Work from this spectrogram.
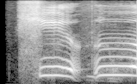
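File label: "shi2wu4", Chinese, F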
